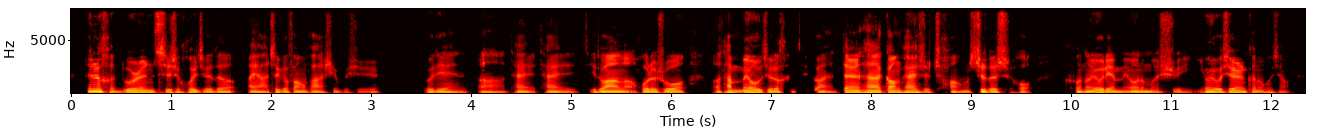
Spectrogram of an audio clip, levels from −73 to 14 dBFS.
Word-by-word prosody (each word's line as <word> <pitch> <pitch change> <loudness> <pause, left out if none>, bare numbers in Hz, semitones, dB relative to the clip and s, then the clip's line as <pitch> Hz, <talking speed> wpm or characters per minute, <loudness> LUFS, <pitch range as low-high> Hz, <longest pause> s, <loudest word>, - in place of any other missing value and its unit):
但 210 -1 +5
是 210 - +9
很 110 - -2
多 130 +10 +2
人 125 -2 +3
其 125 -1 0
实 130 - -2
会 125 -1 0
觉 100 -3 -2
得， 90 -1 -2
哎 105 - -1
呀， 90 -2 0
这 120 - -2
个 110 - -1
方 110 +2 -2
法 100 -5 -2
是 95 +4 -9
不 95 - -16
是 90 -1 -14 0.4
有 95 - -5
点， 90 -4 -1
呃， 85 -2 -4
太 85 -1 -3
太 90 -4 -3
极 90 0 -10
端 100 +1 +6
了， 95 0 -1
或 110 +2 0
者 100 - +3
说， 110 +3 0 0.2
呃， - - -6
他 135 +7 +2
没 120 -3 +1
有 130 -1 +4
觉 110 - 0
得 105 - +3
很 85 -5 -12
极 - - -24
端， 85 -1 -3
但 130 +3 +3
是 - - 0
他 125 -1 +6
刚 130 +3 +3
开 140 0 +3
始 115 -6 -3
尝 90 +3 -5
试 145 +9 +2
的 115 - +2
时 95 -1 -5
候 85 -1 -9 0.3
可 95 - -4
能 100 +3 +2
有 125 +2 +4
点 125 -7 +3
没 85 - -2
有 100 +2 +1
那 95 - +2
么 90 0 -1
适 90 -1 -7
应。 80 - -14
因 170 - -15
为 175 - +4
有 150 -5 +4
些 145 +2 +2
人 145 0 +3
可 150 -4 -4
能 115 - -4
会 130 - -6
想， 115 -7 -13
100 Hz, 335 characters per minute, -23 LUFS, 90-125 Hz, 0.4 s, 是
